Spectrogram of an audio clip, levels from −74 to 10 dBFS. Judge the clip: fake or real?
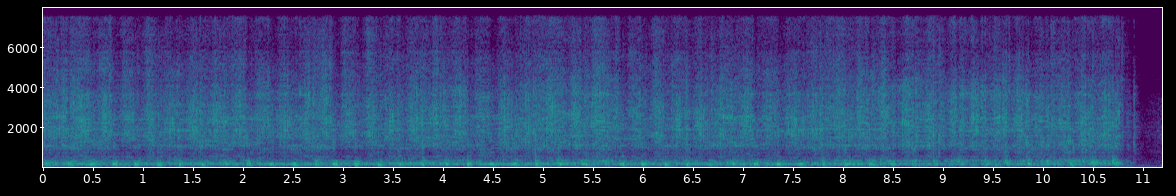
fake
